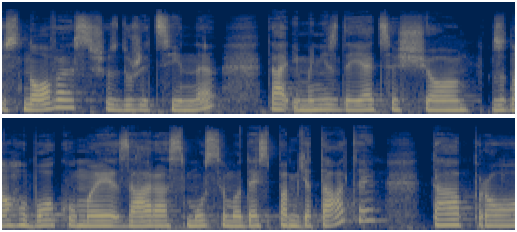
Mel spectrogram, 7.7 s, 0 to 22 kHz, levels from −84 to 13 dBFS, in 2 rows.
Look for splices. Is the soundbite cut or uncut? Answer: cut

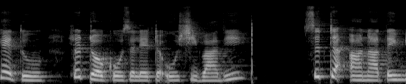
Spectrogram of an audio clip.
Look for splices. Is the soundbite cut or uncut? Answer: cut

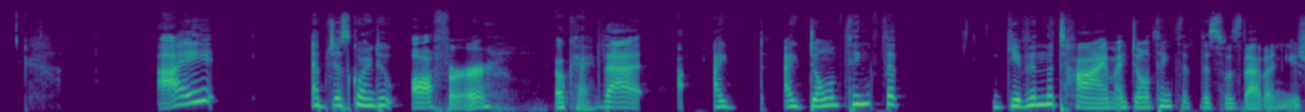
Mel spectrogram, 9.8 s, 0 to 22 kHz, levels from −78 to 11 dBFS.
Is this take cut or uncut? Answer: uncut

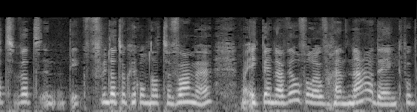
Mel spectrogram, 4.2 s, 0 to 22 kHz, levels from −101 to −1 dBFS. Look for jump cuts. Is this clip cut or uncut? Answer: cut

